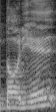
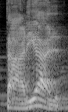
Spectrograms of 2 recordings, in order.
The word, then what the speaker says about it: Tarial: Frisk en este universo es Frask y Toriel en este universo es Tarial.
